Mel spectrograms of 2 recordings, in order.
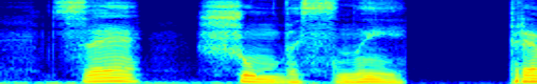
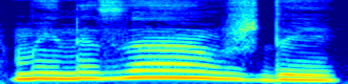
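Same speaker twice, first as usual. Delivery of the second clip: very high, slow panther voice; panther character; 12 semitones higher, much slower than usual. A narrator's reading. Panther starts excusing herself to Mowgli, high and slow. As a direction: stretch out a high, hedging reply.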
